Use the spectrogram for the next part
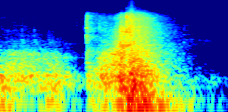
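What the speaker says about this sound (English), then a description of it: "So you really have to slam it, as I was demonstrating there." The sliding door of a VW Westfalia bay-window bus is slammed shut hard: one loud metallic bang with a heavy thud and rattle that swells and fades over about a second, close by with no talk.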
